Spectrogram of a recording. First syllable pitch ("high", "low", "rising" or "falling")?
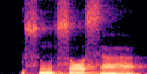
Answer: low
